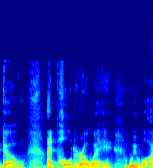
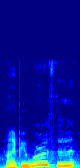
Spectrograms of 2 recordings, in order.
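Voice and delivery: coaxing, much higher. Real, not acted. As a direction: tease it up high. Coaxing aside, high.

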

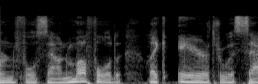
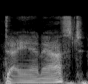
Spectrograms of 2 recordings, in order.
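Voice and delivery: ordinary delivery, nothing marked

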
